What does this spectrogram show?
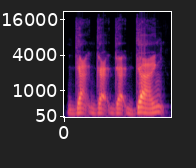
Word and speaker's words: gang: Gang. The most important thing when you pronounce this word, open your mouth.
